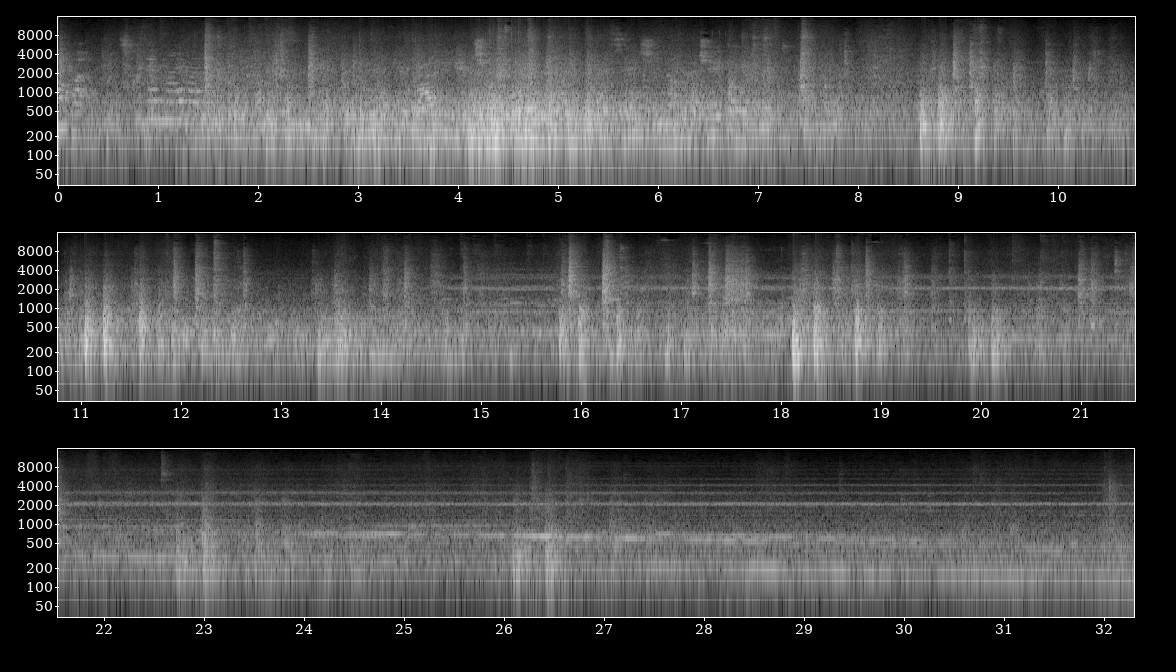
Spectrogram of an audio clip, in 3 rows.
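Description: Onboard running sound of a JR Kyushu 303 series electric train, heard from a motor car with a Hitachi IGBT VVVF inverter: loud rolling noise with sharp knocks of the wheels over rail joints and points. In the second half the train slows and the inverter's tones slide down in pitch, with a steady high whine above them.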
